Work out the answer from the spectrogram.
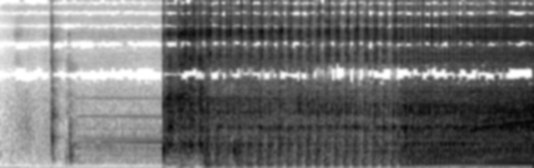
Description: Valves or timing chain or?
